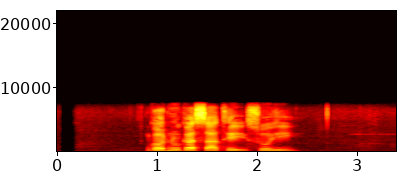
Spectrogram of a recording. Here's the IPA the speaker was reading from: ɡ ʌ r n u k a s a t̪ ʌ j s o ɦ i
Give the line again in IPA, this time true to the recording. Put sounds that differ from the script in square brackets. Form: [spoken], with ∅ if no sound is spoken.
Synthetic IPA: ɡ ʌ r n u k a s a [t̪ʰ] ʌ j s o ɦ i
